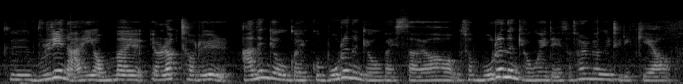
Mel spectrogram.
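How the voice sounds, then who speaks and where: A woman's voice: medium pitch, fairly quick, a little hiss or hum. Chatty woman parenting vlogger. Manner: chatty, lively, acts out quoted voices. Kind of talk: casual talk to camera.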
